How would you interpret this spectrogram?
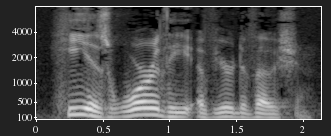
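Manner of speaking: ordinary talk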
